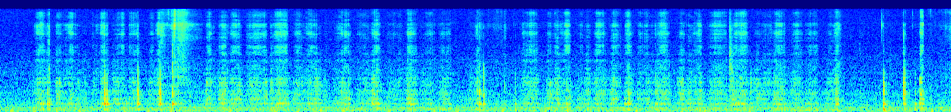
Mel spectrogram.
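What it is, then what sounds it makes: Pen nib scratching on paper. The steel nib of a red fountain pen writes cursive on a flat white paper sheet, giving a steady dry scratching and rubbing with a faint low hum beneath. Occasional sharper ticks stand out as the nib strokes across the paper.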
